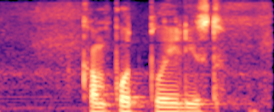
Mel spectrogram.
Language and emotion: Russian, neutral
